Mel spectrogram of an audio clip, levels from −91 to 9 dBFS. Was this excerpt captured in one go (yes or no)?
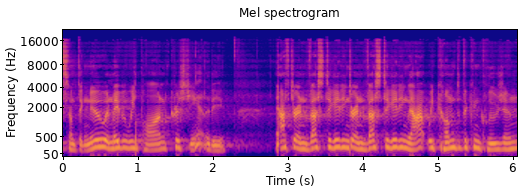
no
